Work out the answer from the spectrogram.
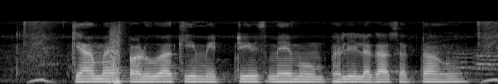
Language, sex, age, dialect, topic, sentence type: Hindi, male, 36-40, Awadhi Bundeli, agriculture, question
